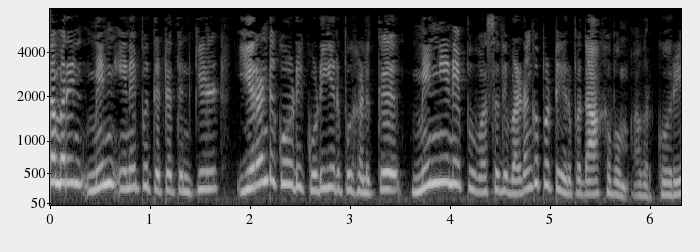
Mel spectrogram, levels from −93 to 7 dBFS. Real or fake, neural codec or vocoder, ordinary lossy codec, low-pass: real; none; none; 7.2 kHz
